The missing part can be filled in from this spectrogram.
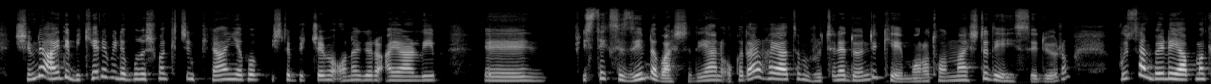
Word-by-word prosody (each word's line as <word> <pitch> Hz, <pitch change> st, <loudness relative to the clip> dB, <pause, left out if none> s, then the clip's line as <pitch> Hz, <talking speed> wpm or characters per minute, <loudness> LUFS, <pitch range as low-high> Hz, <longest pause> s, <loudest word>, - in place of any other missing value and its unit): Şimdi 265 Hz, +12 st, +1 dB
ayda 265 Hz, -2 st, +6 dB
1 220 Hz, -, -6 dB
kere 300 Hz, +7 st, -1 dB
bile 255 Hz, -6 st, -2 dB
buluşmak 245 Hz, +2 st, -3 dB
için 255 Hz, -1 st, -6 dB
plan 220 Hz, -2 st, 0 dB
yapıp, 230 Hz, -1 st, -2 dB
işte, 220 Hz, -1 st, -5 dB
bütçemi 210 Hz, +1 st, -1 dB
ona 210 Hz, +2 st, -5 dB
göre 210 Hz, 0 st, -1 dB
ayarlayıp, 190 Hz, +1 st, 0 dB, 0.4 s
eee, 175 Hz, -1 st, -3 dB, 0.4 s
isteksizliğim 225 Hz, -, -2 dB
de 240 Hz, -6 st, +3 dB
başladı. 145 Hz, +2 st, -1 dB
Yani, 200 Hz, +1 st, 0 dB
o -, -, -12 dB
kadar 315 Hz, +12 st, +2 dB
hayatım 240 Hz, -4 st, +5 dB
rutine 200 Hz, +6 st, -2 dB
döndü 205 Hz, +12 st, -4 dB
ki 140 Hz, -, -2 dB
monotonlaştı 180 Hz, -, -3 dB
diye 205 Hz, -, 0 dB
hissediyorum. 145 Hz, -, -7 dB, 0.5 s
Bu -, -, -4 dB
yüzden, 290 Hz, +2 st, +3 dB
böyle, 260 Hz, 0 st, +4 dB
yapmak 245 Hz, +1 st, +6 dB
215 Hz, 160 wpm, -24 LUFS, 185-255 Hz, 0.5 s, ayda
